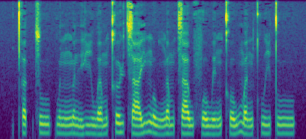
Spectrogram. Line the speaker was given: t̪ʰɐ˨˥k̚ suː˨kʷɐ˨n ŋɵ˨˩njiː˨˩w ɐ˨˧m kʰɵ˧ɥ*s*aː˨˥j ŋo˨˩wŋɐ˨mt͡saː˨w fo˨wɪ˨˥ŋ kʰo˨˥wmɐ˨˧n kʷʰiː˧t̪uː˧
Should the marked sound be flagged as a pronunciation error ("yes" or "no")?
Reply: yes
